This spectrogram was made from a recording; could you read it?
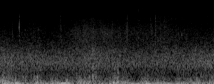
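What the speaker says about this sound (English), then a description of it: "Gust of wind or something." A steady rush of wind sweeps across open water while a ship sails in the video game Atlas, broad and constant for a couple of seconds, with no voices.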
